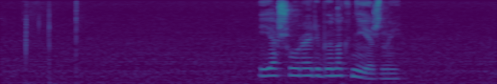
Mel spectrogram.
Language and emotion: Russian, neutral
